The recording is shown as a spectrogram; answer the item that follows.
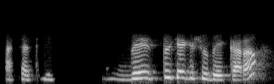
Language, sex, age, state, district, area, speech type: Kashmiri, female, 45-60, Jammu and Kashmir, Ganderbal, rural, conversation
